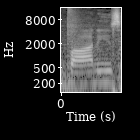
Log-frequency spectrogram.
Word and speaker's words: Bodie: The original name, Bonny's Island, is today pronounced Bonny.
